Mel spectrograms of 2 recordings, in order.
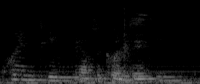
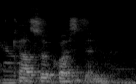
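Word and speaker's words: calsequestrin: Calciquintin. Yes, the calciquintin. Can you pronounce this? How do you pronounce it? Oops. Yeah, it's number 3. Calciquestin.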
